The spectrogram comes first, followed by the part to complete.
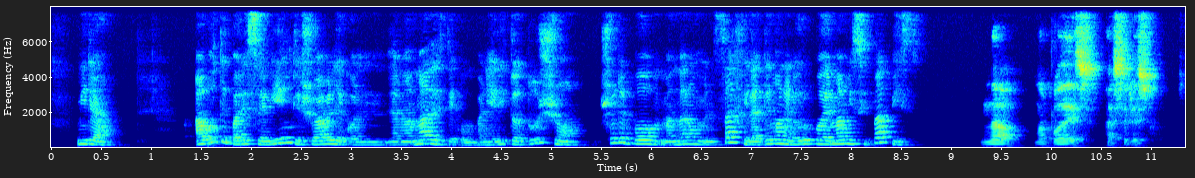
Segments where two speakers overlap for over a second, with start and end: none

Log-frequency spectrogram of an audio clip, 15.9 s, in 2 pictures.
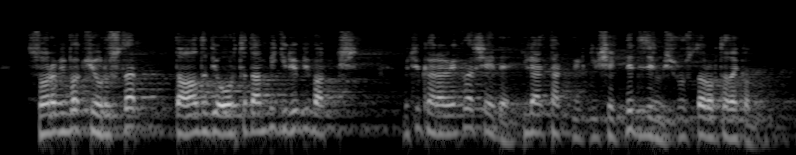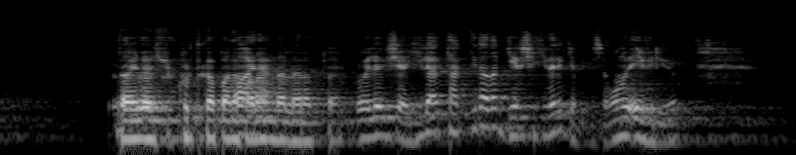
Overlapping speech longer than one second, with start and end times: none

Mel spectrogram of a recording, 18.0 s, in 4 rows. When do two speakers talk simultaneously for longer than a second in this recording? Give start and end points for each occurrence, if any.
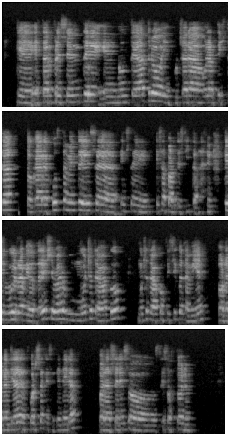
none

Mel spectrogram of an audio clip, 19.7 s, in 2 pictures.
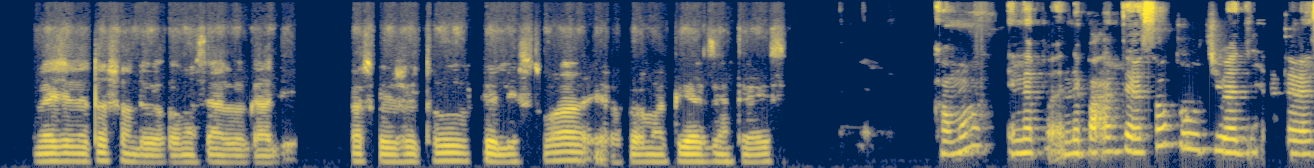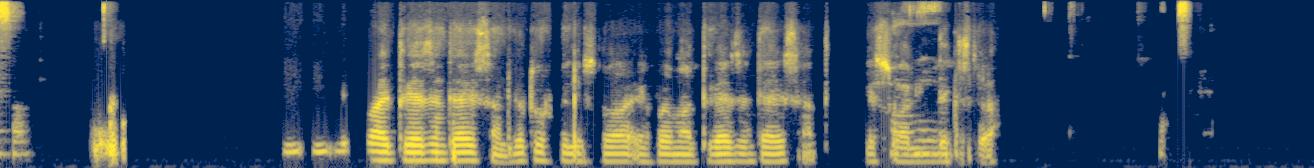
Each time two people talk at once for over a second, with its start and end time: none

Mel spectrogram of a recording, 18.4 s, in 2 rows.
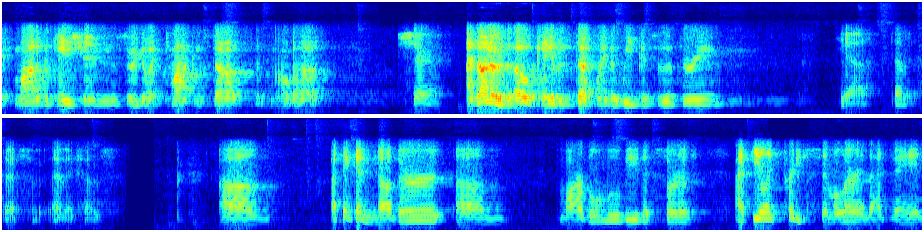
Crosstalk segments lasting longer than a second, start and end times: none

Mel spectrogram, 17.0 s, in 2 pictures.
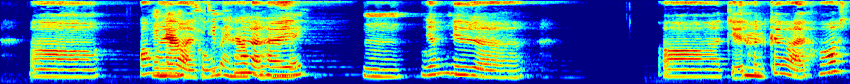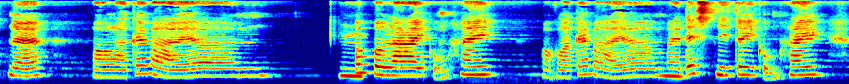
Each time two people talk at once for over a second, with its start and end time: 1.5-3.0

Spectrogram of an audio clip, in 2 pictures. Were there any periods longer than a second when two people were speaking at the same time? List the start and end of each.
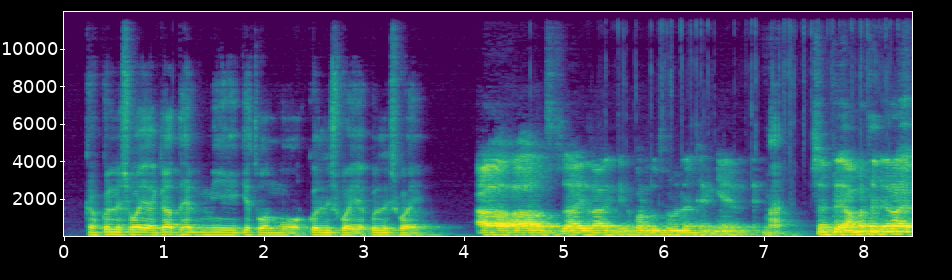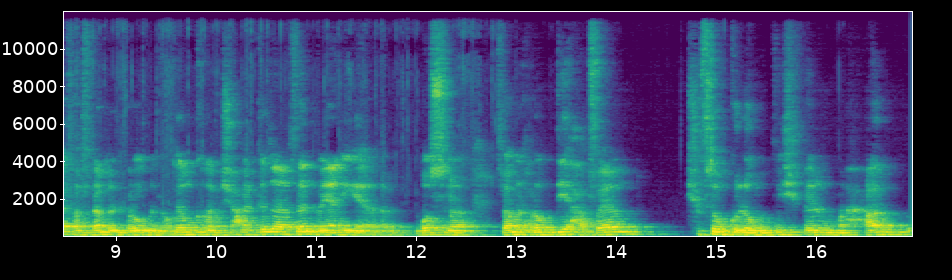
none

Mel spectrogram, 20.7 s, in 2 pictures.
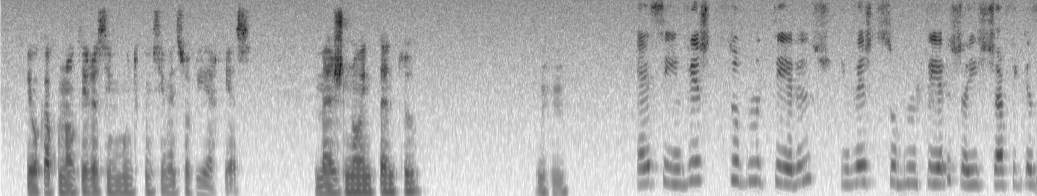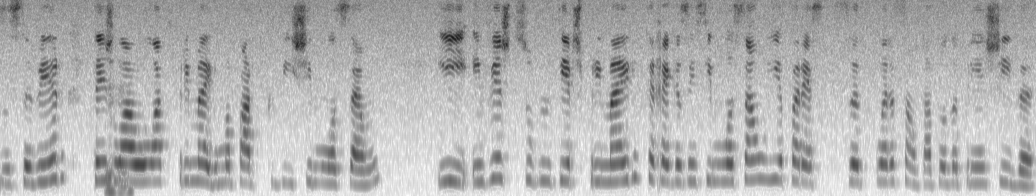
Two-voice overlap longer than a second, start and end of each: none

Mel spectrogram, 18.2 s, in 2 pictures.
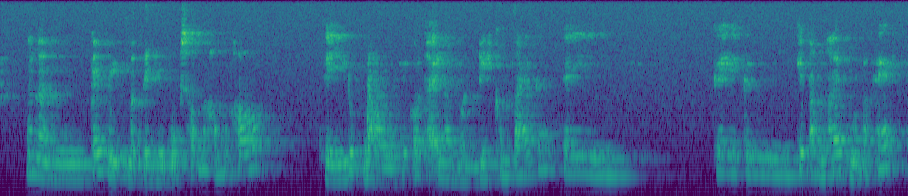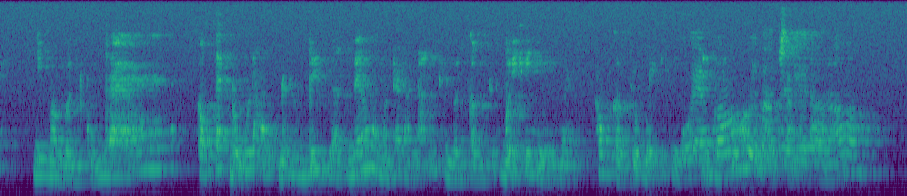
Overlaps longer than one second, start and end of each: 15.9-17.4

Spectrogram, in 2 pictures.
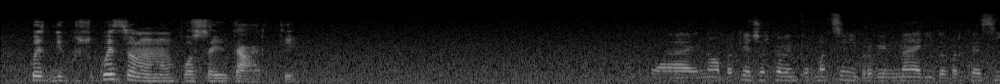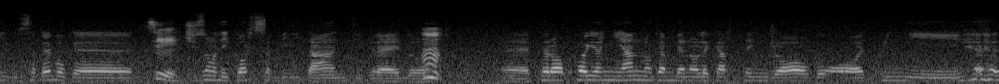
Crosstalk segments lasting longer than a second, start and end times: none

